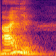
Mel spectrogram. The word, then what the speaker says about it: aille: Donc, c'est le fameux aïe, A-I, 2 L-E, mais le E est muet.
